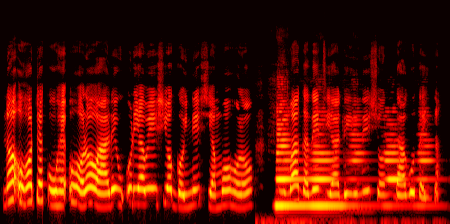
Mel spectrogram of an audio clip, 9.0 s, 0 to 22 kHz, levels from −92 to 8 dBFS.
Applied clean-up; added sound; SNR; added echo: classical method log-MMSE.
